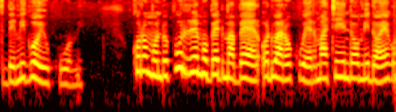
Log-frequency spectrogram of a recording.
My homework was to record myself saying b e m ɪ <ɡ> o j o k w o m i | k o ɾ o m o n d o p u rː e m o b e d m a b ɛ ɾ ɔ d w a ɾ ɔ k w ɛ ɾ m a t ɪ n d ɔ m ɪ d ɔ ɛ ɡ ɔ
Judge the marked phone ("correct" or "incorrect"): correct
